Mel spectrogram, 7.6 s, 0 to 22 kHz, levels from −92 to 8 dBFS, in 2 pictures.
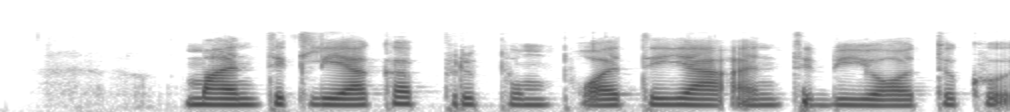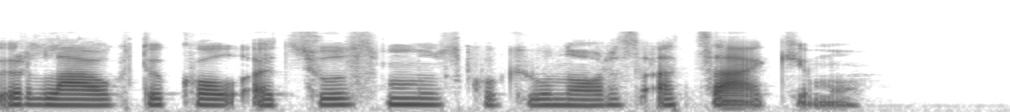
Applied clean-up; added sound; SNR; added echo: neural mask model DeepFilterNet 3.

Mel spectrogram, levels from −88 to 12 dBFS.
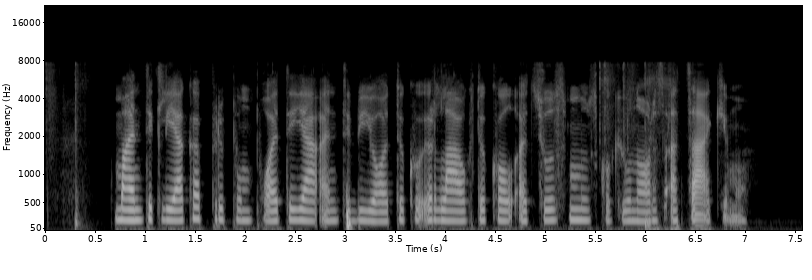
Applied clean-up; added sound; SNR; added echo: neural mask model RNNoise.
